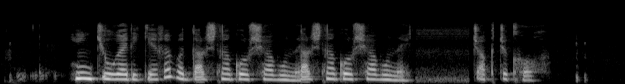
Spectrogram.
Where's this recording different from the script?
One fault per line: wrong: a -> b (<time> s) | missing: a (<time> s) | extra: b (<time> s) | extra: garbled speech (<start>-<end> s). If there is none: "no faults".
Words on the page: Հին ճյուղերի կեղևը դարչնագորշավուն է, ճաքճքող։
extra: դարչնագորշավուն (3.0 s)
